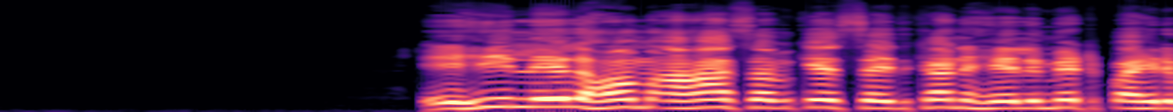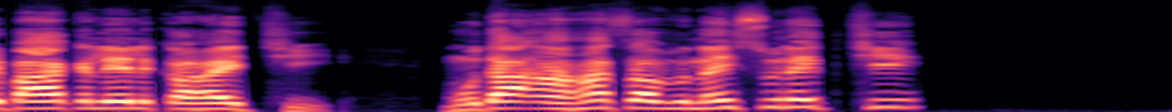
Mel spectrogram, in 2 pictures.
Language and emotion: Maithili, angry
